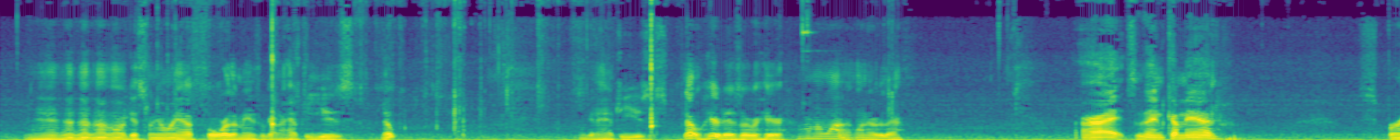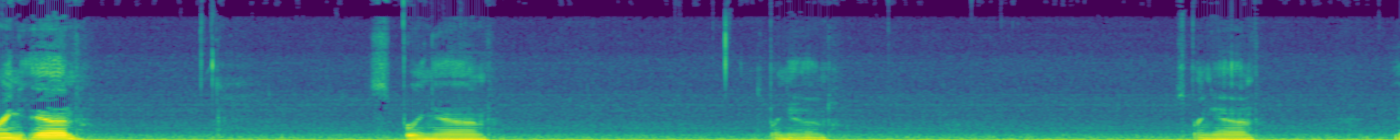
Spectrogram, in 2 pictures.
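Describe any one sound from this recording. Small metal lock parts click and clink against each other.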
